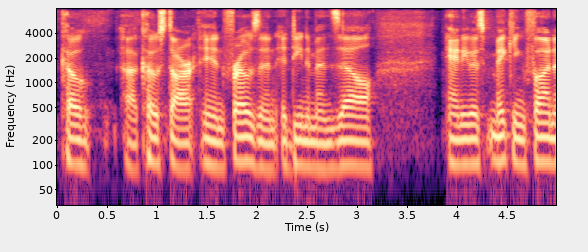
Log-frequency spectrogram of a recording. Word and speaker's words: Idina Menzel: he said my friend idina menzel which is pronounced exactly as it's spelled was funny Maya Rudolph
